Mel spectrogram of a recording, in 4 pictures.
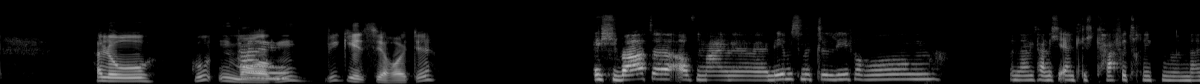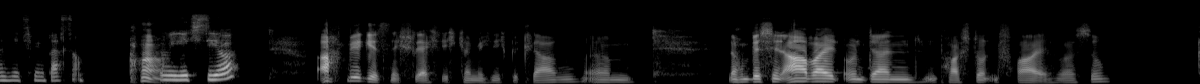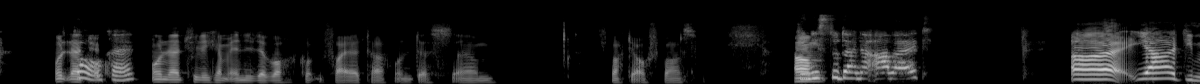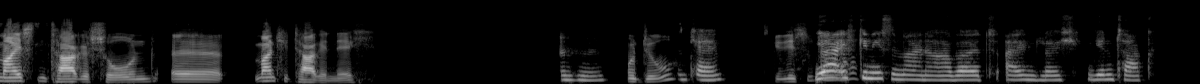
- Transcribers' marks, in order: laughing while speaking: "Aha"
- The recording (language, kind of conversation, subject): German, unstructured, Wie entscheidest du, wofür du dein Geld ausgibst?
